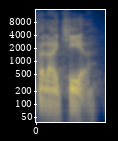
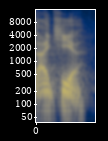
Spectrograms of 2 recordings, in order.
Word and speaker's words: IKEA: I have to know do you sh at Ikea yes is it pronounced Ikea yeah you hesitated that means I was just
